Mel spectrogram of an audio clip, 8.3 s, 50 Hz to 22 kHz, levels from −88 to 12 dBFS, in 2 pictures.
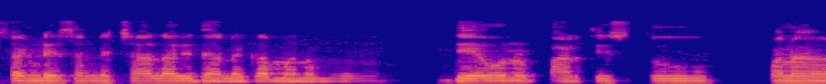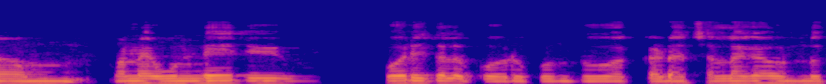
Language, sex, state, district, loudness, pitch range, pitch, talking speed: Telugu, male, Andhra Pradesh, Anantapur, -25 LUFS, 105-110 Hz, 110 Hz, 100 wpm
